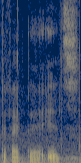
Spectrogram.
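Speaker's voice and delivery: usual speaking voice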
